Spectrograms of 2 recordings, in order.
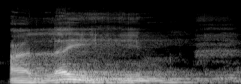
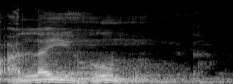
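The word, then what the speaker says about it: عليهم: Bert wawu buah tafhim alaihim ada yang membacanya itu alaihum kalau alaihum itu qiroahnya qiroah Hamzah itu pak jadi ada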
